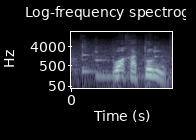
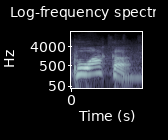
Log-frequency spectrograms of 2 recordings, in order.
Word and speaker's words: Puaka: Puaka. Puakas. In Moana, they only shorten Pua. Bro, we don't do that here. We don't do that here. Puaka. We say it completely.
